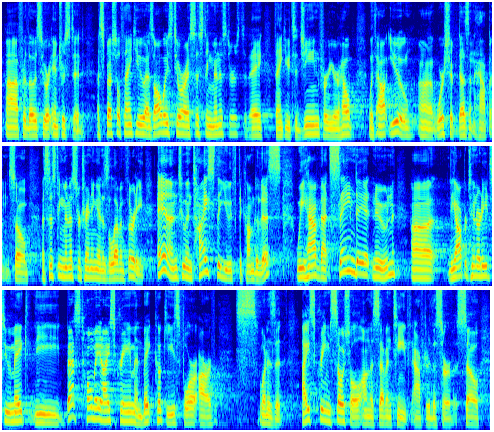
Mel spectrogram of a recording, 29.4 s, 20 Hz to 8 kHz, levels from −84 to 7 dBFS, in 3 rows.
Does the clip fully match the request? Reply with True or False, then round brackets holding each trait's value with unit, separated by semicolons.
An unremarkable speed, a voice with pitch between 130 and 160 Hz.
True (165 wpm; 135 Hz)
